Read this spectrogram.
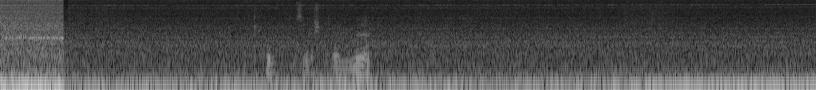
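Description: A low, steady engine hum fills a cockpit in flight.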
